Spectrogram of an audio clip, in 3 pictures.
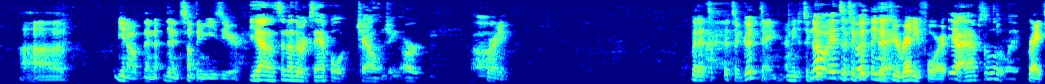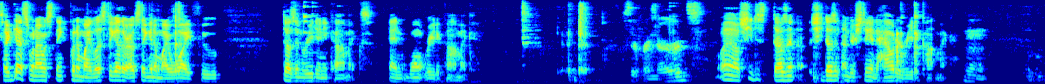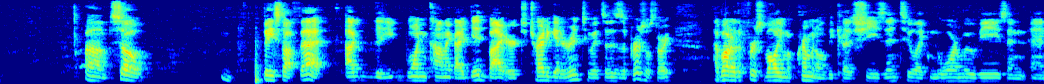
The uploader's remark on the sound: At his home office. There are some audio difficulties in this episode as we still need to tweak our “live” recordings.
